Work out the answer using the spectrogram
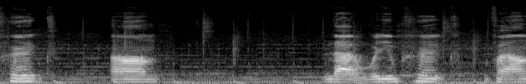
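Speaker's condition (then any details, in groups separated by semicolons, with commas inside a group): Cerebral palsy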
